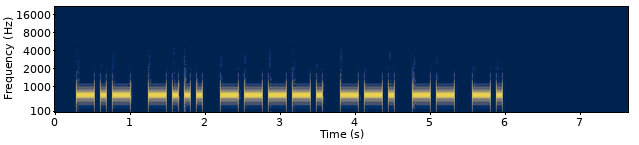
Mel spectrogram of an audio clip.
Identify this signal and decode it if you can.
Morse code, heard as a keyed tone, about 15 wpm, 700 Hz. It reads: KB9GMN
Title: USA Callsign DE Callsign - 6 Characters - 15wpm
